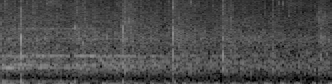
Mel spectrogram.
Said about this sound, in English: So when you get someone teaching you what is good, you must clap your hands for that pastor.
